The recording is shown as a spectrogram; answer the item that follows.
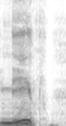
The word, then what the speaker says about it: Neath: Cellar Door Games announces roguelike tactical RPG Neath set to release for PC in 2026. I'm pronouncing it Neath because it looks like death.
